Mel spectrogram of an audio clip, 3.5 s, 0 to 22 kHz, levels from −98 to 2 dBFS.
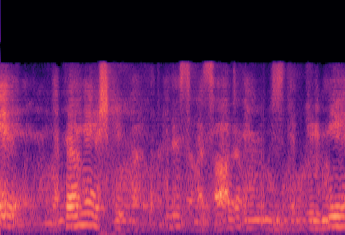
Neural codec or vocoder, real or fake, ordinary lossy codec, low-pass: codec, 16 kHz, 1 kbps, FreqCodec, smaller model; fake; MP3, 48 kbps; 7.2 kHz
